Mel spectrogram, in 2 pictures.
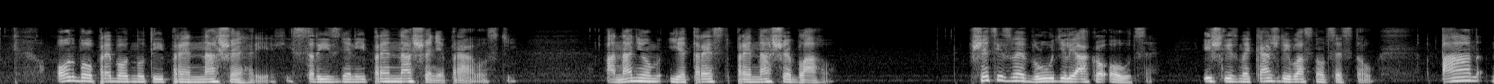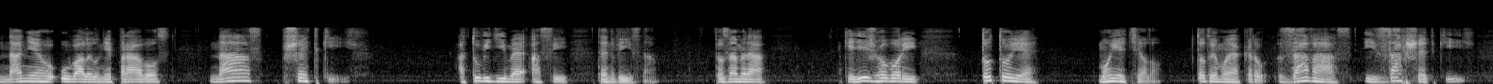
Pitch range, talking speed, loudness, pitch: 115-150 Hz, 120 wpm, -16 LUFS, 130 Hz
